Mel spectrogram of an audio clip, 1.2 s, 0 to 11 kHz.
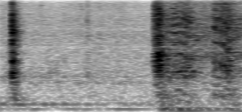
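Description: Kioti 5310 compact tractor engine cranking and catching, a short burst followed by a broadband rumble as it fires up, close and moderately loud with no talking.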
